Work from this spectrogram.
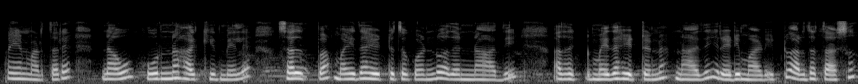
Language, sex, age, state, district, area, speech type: Kannada, female, 30-45, Karnataka, Gadag, rural, spontaneous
